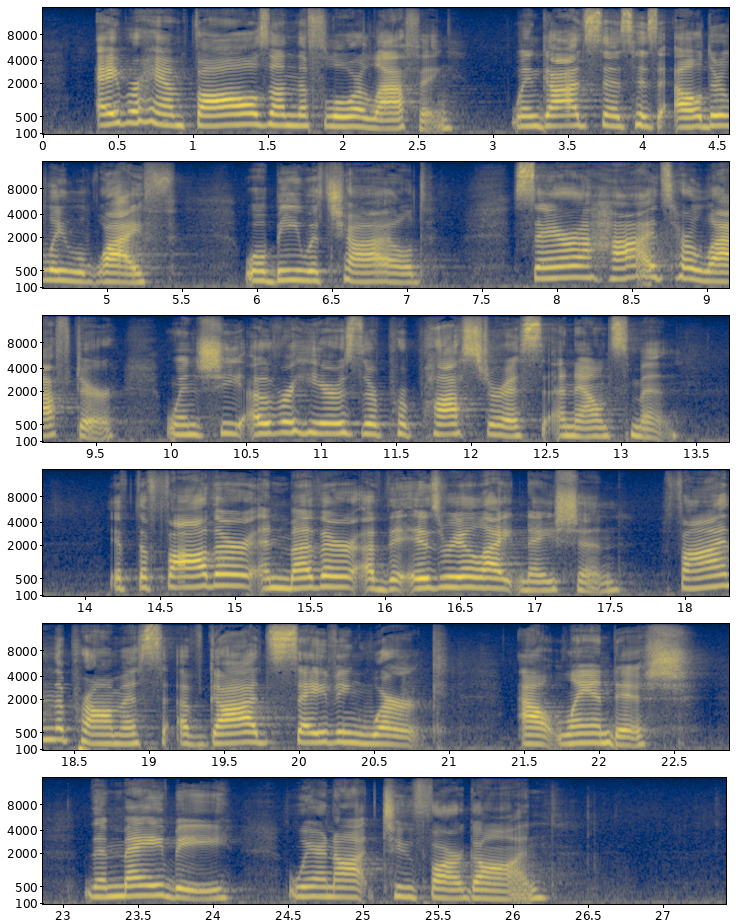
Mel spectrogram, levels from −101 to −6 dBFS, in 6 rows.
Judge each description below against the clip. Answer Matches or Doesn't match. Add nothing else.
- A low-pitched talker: Doesn't match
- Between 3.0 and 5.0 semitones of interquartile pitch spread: Matches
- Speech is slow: Matches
